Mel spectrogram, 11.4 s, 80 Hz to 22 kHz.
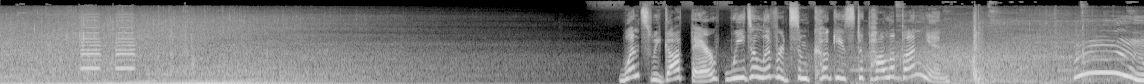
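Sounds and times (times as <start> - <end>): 
food truck engine rumbling: 0.0 - 6.4, 7.2 - 11.4
food truck short bright horn toots: 0.8 - 1.5
speech: 6.2 - 9.8, 10.7 - 11.4.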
